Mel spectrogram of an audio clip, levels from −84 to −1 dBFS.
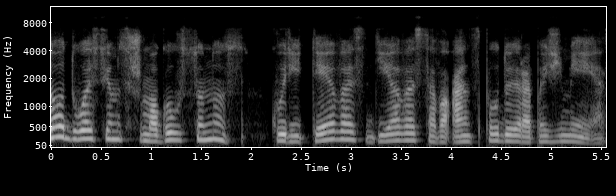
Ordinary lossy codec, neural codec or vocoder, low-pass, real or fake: Opus, 32 kbps; none; 7.2 kHz; real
